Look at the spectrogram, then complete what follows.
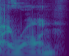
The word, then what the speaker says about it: Iran: Um because it's sort of like it's why everything prices are going up cuz Iran was basically like we're not going to give you stuff if you attack us.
